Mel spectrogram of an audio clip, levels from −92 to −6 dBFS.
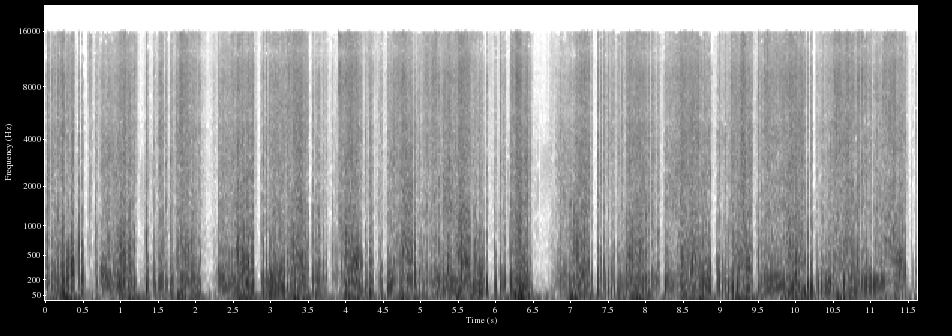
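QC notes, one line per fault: No faults found.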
